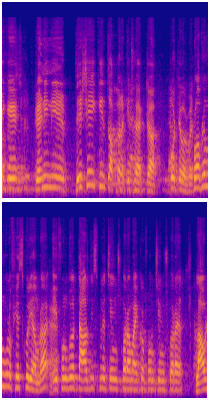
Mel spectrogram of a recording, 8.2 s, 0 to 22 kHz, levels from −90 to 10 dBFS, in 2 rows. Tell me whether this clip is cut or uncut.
cut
